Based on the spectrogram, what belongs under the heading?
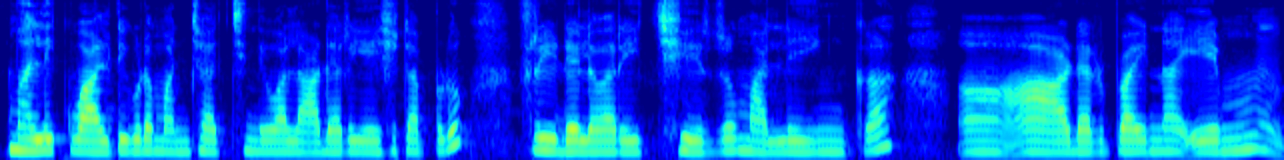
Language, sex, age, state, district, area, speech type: Telugu, female, 45-60, Andhra Pradesh, Srikakulam, urban, spontaneous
